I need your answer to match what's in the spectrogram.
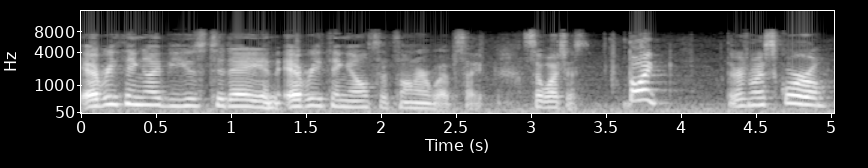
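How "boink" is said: a bouncy spoken boink as the card pops up; playful boink. Pretend. Crafter adds a cartoon boink as her card pops open. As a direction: pop the word out like a cartoon sound.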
